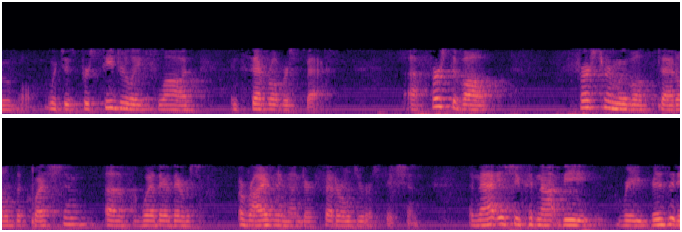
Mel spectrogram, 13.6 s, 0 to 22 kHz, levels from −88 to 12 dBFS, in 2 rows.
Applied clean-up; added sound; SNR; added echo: none; none; none; none.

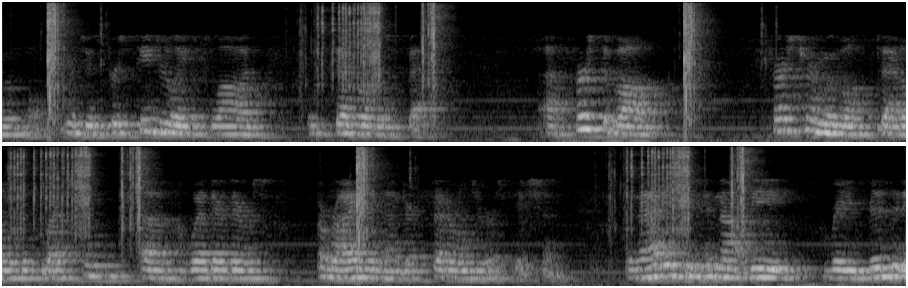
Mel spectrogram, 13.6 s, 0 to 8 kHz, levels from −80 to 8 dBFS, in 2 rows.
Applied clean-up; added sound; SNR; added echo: none; Camera; 10 dB; reverberation time 0.7 s.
